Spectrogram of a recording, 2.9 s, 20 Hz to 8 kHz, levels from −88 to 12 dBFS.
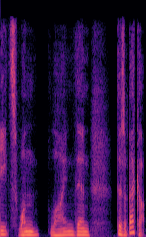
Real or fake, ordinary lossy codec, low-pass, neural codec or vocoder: fake; AAC, 48 kbps; 7.2 kHz; codec, 16 kHz in and 24 kHz out, 0.4 kbps, LongCat-Audio-Codec, two codebook decoder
